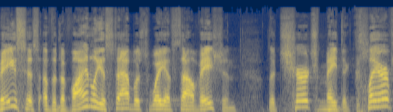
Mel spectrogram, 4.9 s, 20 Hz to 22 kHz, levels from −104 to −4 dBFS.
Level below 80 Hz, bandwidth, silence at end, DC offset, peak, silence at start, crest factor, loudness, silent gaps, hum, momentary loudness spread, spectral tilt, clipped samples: -54 dBFS; 16.5 kHz; 0 s; under 0.1%; -2 dBFS; 0 s; 18 dB; -18 LUFS; none; none; 15 LU; -4 dB/octave; under 0.1%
